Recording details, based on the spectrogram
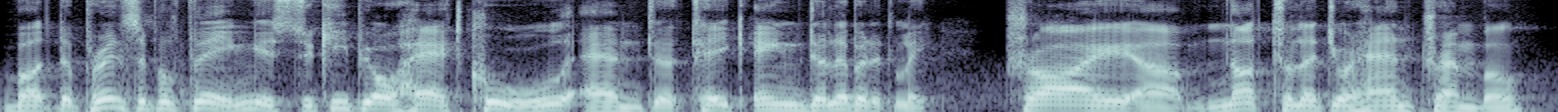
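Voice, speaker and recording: An actor playing a hot-tempered, blustering rustic gentleman in a theatrical audio drama, declaiming his lines. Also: medium pitch, normal speed, lightly acted. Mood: instructing.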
